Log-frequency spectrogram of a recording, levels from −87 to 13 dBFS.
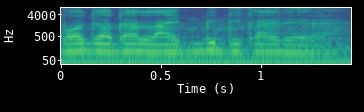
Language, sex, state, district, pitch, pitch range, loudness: Hindi, male, Arunachal Pradesh, Papum Pare, 125 Hz, 115-125 Hz, -16 LUFS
